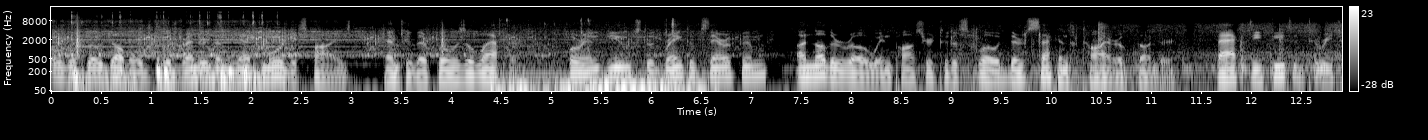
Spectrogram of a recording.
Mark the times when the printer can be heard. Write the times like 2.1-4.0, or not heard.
0.0-12.8.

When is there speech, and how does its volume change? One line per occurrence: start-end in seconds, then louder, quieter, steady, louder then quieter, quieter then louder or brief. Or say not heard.
0.0-12.8 steady.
